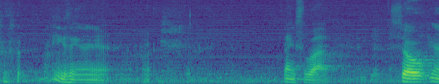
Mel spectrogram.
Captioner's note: chuckle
